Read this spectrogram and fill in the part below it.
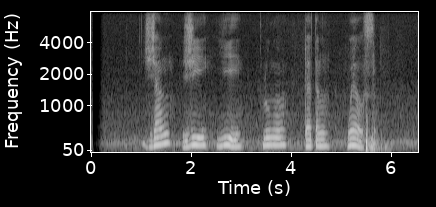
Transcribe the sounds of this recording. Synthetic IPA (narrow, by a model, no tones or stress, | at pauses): ʒaŋʒiji | luŋɔdatəŋwɛls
